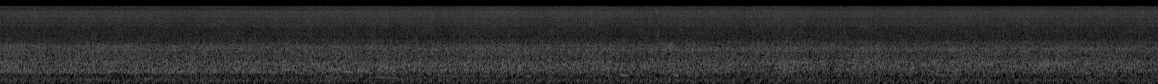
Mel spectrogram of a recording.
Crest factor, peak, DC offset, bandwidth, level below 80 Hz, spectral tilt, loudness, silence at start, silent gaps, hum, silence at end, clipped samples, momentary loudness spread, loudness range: 16 dB; -24 dBFS; under 0.1%; 16.5 kHz; -66 dBFS; 0 dB/octave; -35 LUFS; 0 s; none; none; 0 s; under 0.1%; 1 LU; 0 LU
